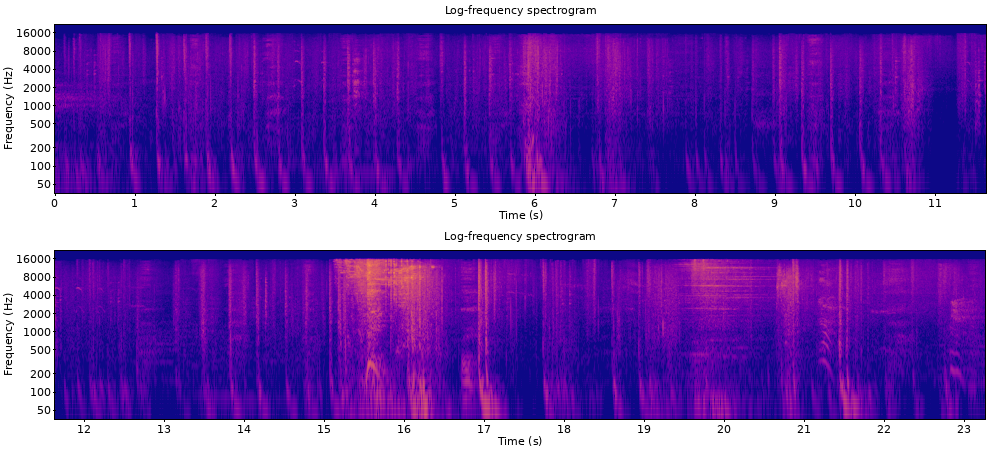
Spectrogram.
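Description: Heavy footsteps crunch on rocky ground.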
